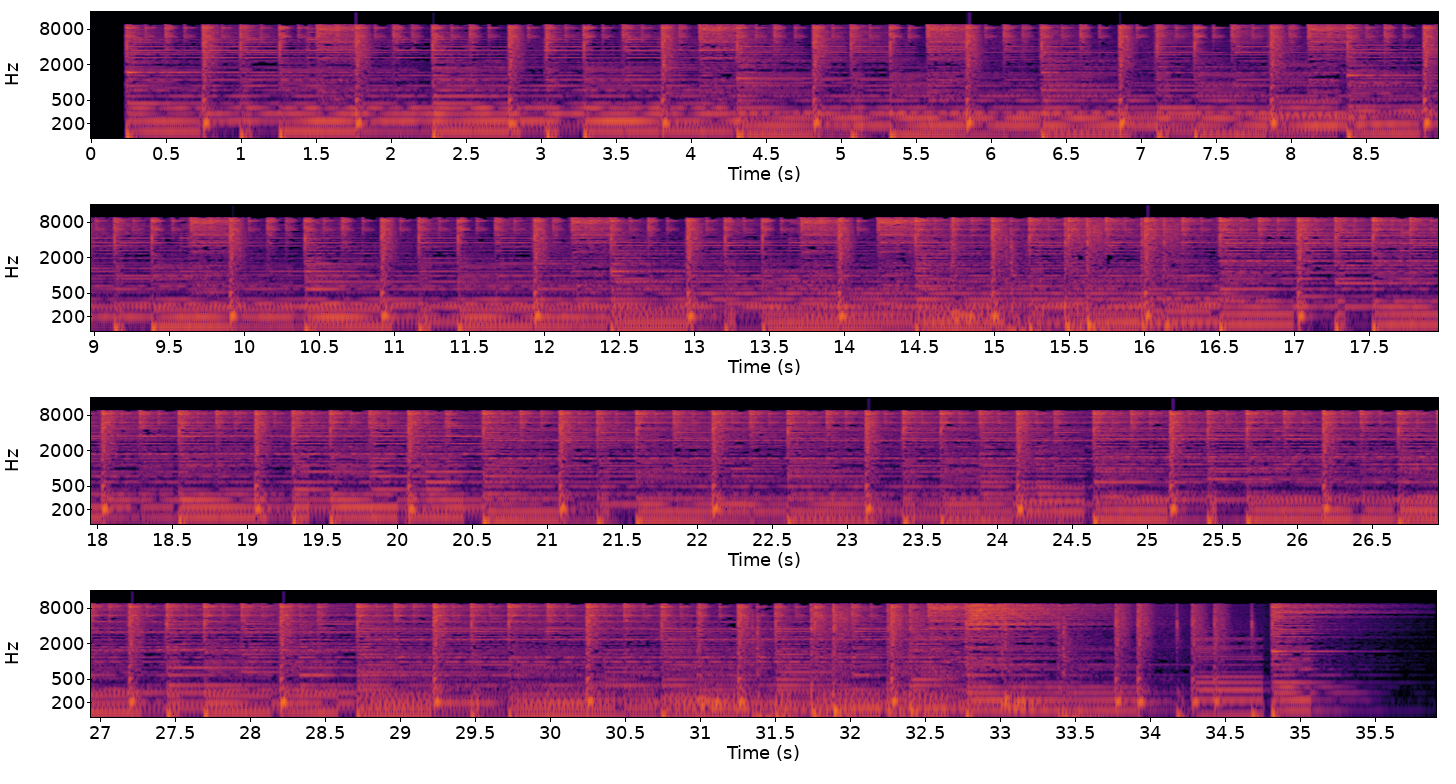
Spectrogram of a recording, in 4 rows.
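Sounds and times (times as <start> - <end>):
pop beat: 0.2 - 35.1.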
